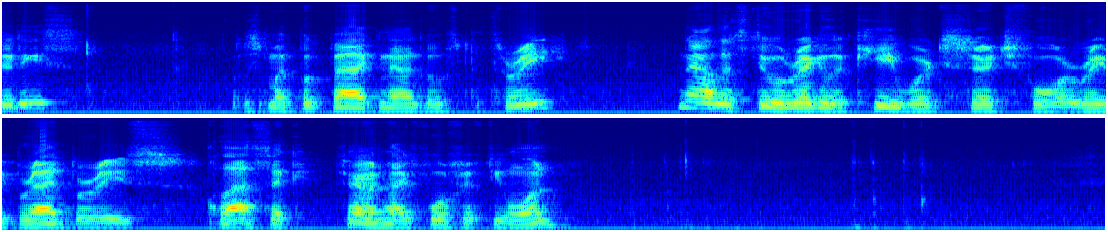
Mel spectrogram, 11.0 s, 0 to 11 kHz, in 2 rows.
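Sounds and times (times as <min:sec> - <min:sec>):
low steady hum: 0:00.0 - 0:11.0
keyboard typing: 0:08.8 - 0:09.1, 0:09.8 - 0:10.2.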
